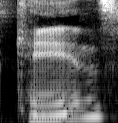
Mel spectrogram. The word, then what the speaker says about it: Cairns: But the one that always annoyed me was this Cairns in Queensland, because it's spelled Cairns. Cairns, and then it's like no, it's Cairns. Like they just omit like 2 letters.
